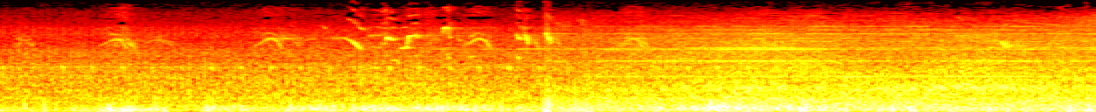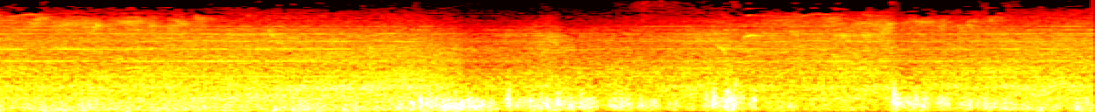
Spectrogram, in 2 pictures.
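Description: Business jet turbofan engines running at ground idle, a steady whine over a low rumble, which grows rougher and uneven in the second half.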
